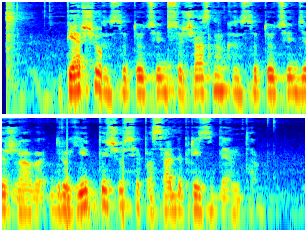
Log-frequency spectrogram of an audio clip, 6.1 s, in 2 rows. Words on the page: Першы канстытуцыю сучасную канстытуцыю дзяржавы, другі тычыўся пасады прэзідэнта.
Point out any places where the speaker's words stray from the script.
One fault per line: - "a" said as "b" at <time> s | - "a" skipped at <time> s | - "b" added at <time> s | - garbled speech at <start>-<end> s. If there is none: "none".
none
